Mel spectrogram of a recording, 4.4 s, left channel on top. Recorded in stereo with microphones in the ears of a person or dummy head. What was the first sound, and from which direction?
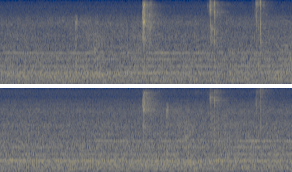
Chewing, 40° left (ahead or behind).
